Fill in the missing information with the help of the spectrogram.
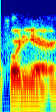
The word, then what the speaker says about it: Poirier: Is it Poirier or Poirier? Am I saying that wrong? – You can just say Poirier. You don't got to roll your tongue.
